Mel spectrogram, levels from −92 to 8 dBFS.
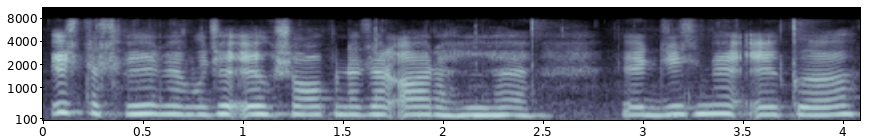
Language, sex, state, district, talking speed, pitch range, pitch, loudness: Hindi, female, Chandigarh, Chandigarh, 175 wpm, 220-240 Hz, 230 Hz, -17 LUFS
